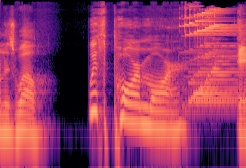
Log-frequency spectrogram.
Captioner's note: magical sound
